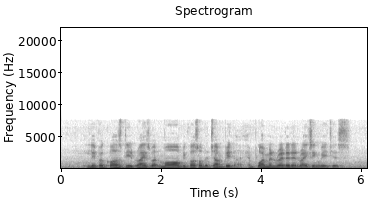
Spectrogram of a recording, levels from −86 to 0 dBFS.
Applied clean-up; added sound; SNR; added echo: none; none; none; none.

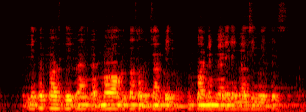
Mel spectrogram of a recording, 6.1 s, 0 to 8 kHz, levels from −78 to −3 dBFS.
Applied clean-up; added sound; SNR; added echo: neural separator model SepFormer DNS4.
